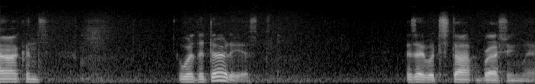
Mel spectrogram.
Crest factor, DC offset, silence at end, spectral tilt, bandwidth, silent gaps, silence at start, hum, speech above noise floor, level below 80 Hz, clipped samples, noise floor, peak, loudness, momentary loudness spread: 20 dB; under 0.1%; 0 s; -4.5 dB/octave; over 20 kHz; none; 0 s; none; 28 dB; -68 dBFS; under 0.1%; -50 dBFS; -6 dBFS; -23 LUFS; 23 LU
